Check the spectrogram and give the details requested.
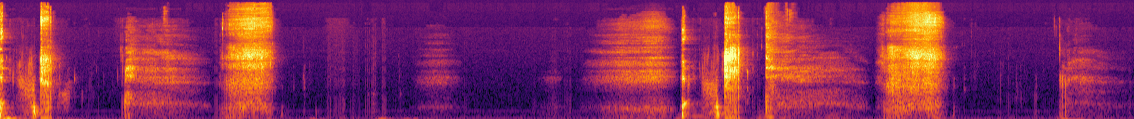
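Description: Several bursts of sneezing, some stifled and some full, with quick breaths in between: repeated sneezes.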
